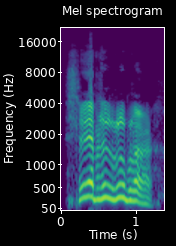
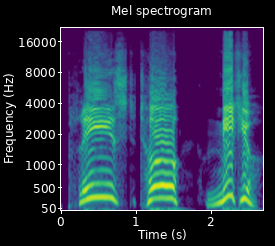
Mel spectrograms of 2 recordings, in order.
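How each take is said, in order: First: It is said quickly and slurred together. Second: It is said slowly, syllable by syllable. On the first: "or something" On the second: "in slow, deliberate syllables, like a teacher to a small child"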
